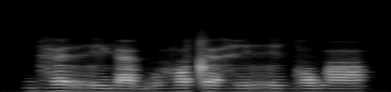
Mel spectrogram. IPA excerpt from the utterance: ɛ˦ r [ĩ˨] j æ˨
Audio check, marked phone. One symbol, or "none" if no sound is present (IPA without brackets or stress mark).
i˨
